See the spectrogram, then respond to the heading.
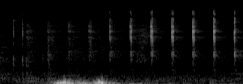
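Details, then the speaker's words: JZ modular harness with ECUMaster Classic ECU for a 1JZ-GT-swapped IS200, ECU output test of the injectors in sequence, engine off. Crisp, regular ticks about five a second: the injector fires cleanly and works. "so we're going to start on the injector i'm going to hit test you can hear the injector clicking away"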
